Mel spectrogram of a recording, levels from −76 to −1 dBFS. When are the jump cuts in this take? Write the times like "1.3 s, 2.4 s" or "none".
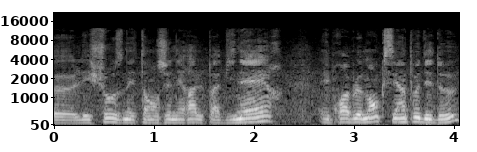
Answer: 2.8 s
